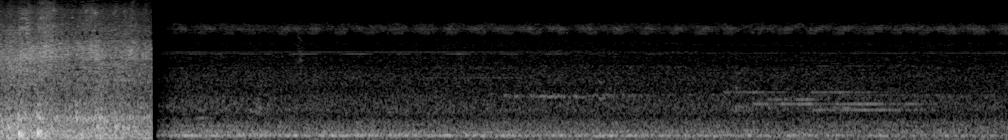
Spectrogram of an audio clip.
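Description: A train rolling past close by, loud, cut off abruptly about a second and a half in. Then crickets chirping in a steady pulsing trill over a low steady hum.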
